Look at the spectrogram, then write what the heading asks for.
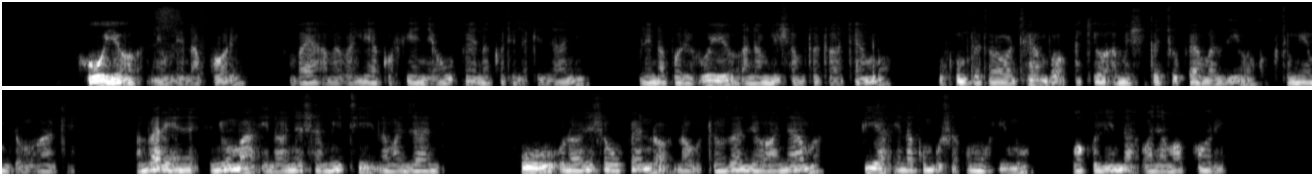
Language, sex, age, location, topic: Swahili, male, 18-24, Nairobi, government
